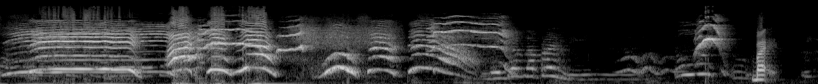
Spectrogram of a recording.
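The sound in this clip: Children scream and shout in a run of loud, high-pitched vocal bursts that rise and fall, then grow sparser and quieter toward the end.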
